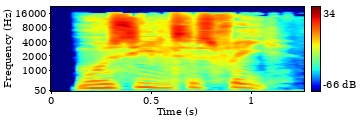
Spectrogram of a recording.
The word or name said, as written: modsigelsesfri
